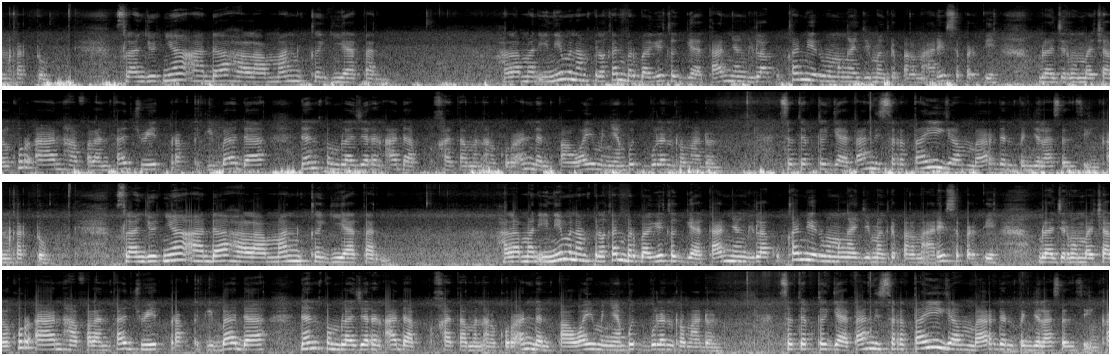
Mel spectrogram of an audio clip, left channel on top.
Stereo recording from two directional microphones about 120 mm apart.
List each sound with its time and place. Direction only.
1.2 s a woman's voice: 25° right (ahead or behind)
4.9 s a woman's voice: 25° right (ahead or behind)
